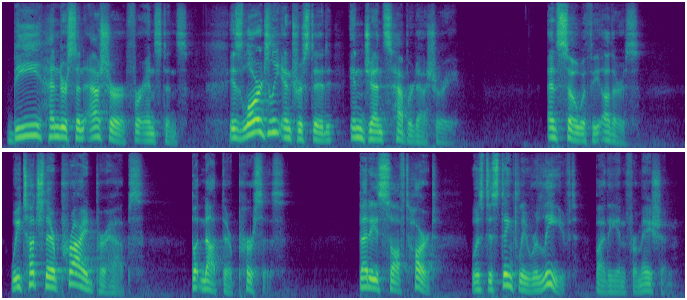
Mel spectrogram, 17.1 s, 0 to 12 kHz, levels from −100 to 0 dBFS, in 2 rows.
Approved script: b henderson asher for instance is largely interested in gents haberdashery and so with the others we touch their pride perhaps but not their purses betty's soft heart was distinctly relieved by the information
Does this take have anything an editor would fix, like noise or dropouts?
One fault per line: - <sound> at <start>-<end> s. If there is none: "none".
none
